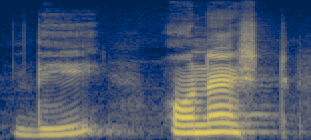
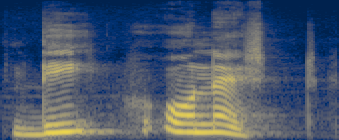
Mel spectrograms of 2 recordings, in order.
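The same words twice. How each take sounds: The two takes are said the same way.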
